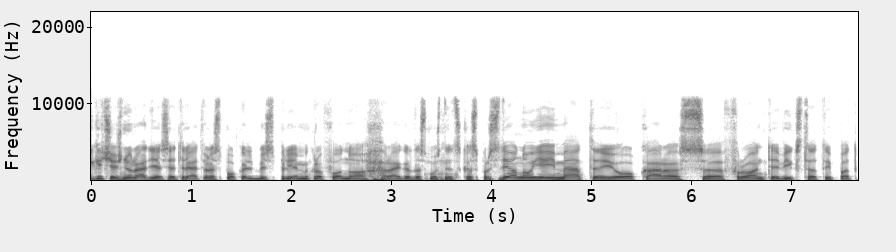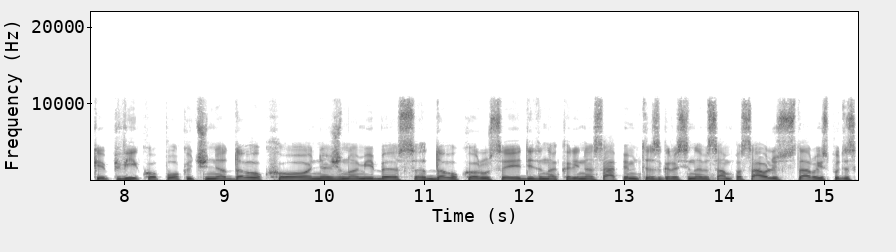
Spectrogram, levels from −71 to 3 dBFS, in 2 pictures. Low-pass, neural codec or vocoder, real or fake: 10.8 kHz; none; real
